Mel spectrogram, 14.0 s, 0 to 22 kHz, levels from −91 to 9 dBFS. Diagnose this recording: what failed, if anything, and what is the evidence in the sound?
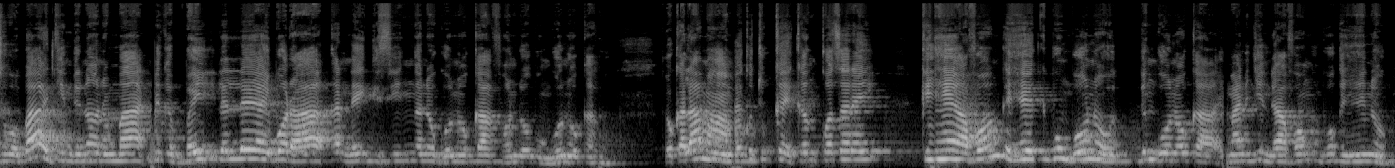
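The network stage failed, causing short concealed packet loss. Brief smears occur at 1.51, 4.87, 5.95, 7.31, 9.31 and 12.23 s. Each time, 40 ms of speech arrived too late or never. The decoder extended the preceding sound to cover it, then blended back.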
